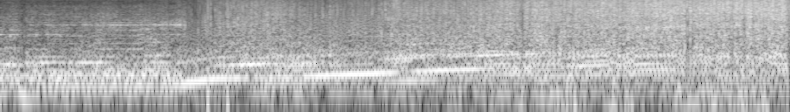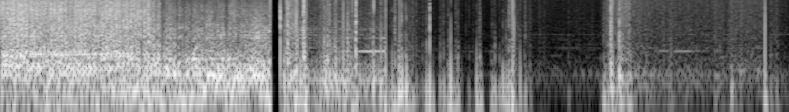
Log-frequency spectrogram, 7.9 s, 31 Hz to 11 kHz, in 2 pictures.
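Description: Lexus LS400's 4.0-litre V8 revving up hard as the stockcar pulls away, its pitch climbing over a couple of seconds, loud through the in-car camera. About five seconds in the engine sound drops away abruptly, leaving faint knocks and rattles.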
